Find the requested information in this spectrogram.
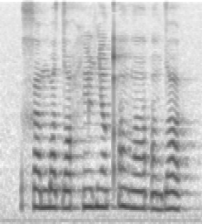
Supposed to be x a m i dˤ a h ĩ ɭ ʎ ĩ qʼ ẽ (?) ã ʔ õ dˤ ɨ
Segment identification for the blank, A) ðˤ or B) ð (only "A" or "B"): A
